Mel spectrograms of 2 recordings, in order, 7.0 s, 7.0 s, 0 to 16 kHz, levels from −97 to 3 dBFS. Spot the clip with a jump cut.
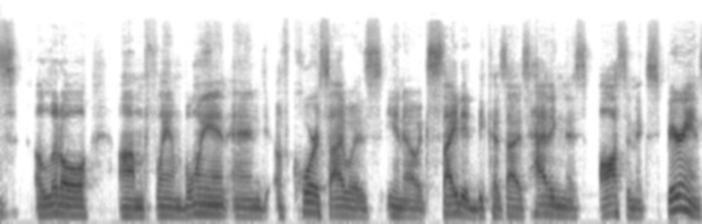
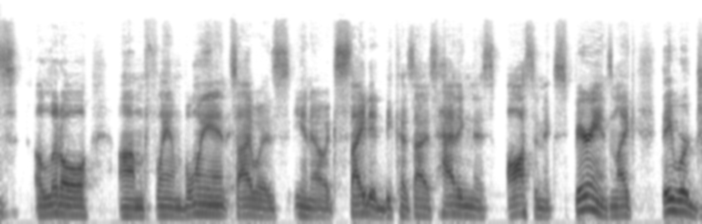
second; 2 cuts; at 2.3 s, 6.1 s

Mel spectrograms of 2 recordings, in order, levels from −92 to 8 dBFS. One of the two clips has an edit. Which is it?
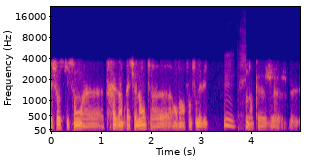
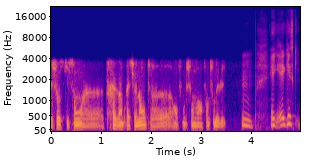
first; 2 cuts; at 2.6 s, 3.9 s

